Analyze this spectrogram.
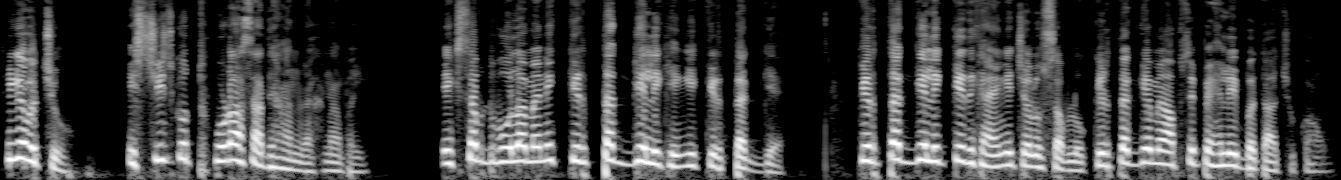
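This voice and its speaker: A man teaching a Hindi spelling class online, coaxing students and repeating words slowly. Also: sits high, very animated, darkish tone, no echo, clean studio sound.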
